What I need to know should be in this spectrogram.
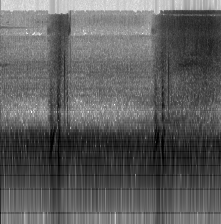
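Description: Short game menu selection sounds whoosh and click twice.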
